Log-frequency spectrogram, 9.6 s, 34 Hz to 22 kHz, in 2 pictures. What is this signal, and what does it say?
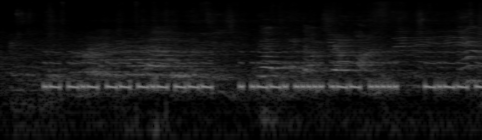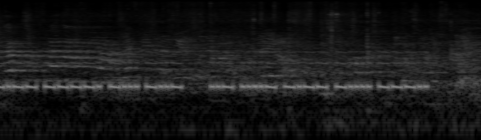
Morse code, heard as a keyed tone, hand-sent with a paddle, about 40 wpm, 380 Hz, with the noise of a crowd indoors. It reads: AKMKO EP5W5 YY9BX U4Y68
